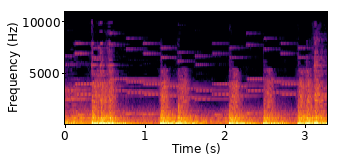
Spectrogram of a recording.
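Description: A loud drum jingle: heavy booming drum hits land in a steady, dramatic pattern roughly every second, each one ringing out before the next, with no voices.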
